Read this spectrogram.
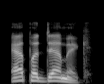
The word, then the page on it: epidemic: èpədémik; エパデミク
